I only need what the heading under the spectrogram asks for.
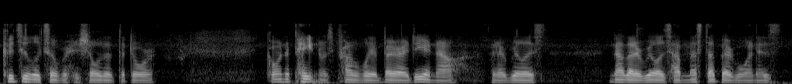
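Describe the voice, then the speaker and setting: A man's voice: deep voice, fairly even intonation, fast, low-quality recording. A man hosting a gaming video, reading a visual novel aloud with commentary and correcting himself when he stumbles over lines.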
